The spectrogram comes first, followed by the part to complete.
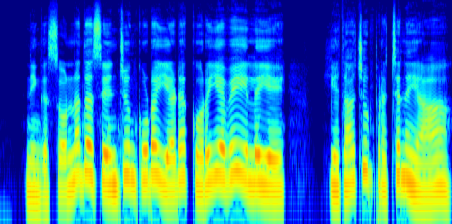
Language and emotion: Tamil, fearful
